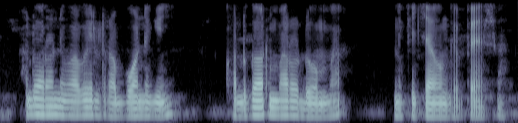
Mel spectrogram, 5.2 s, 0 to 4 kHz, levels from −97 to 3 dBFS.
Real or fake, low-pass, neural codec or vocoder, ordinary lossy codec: real; 3.6 kHz; none; none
